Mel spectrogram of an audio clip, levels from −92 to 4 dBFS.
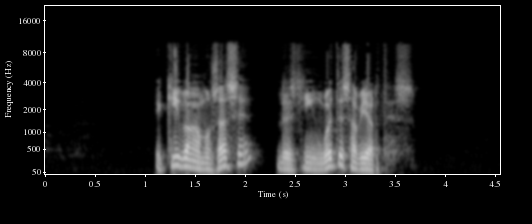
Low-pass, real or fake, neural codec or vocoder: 9.9 kHz; real; none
